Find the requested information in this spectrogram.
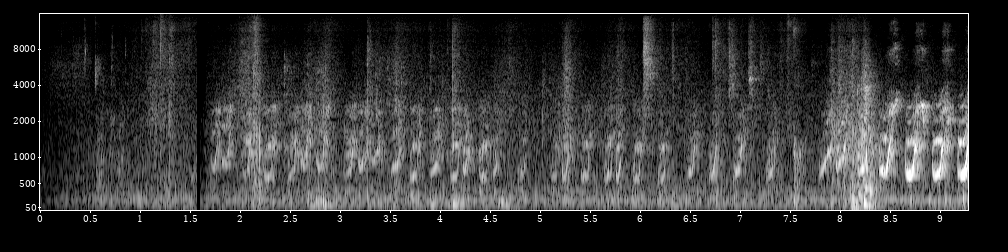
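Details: Domestic guinea pig indoors in the morning, loudly screaming for vegetables: a rapid, busy run of short, sharp, rising squeals repeated several times a second, building to louder, longer shrieks near the end, over a steady low electrical hum.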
